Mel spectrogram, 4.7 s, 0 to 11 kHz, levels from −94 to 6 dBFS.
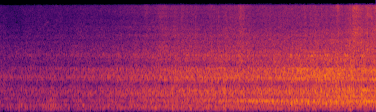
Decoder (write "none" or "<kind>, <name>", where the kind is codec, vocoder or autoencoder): none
